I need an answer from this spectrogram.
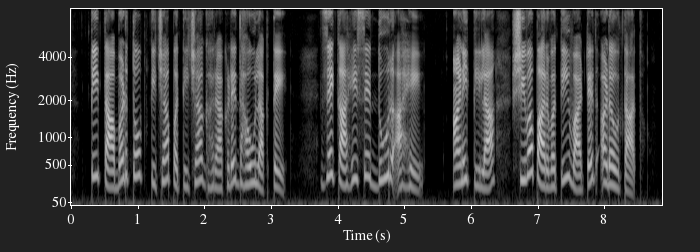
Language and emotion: Marathi, neutral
